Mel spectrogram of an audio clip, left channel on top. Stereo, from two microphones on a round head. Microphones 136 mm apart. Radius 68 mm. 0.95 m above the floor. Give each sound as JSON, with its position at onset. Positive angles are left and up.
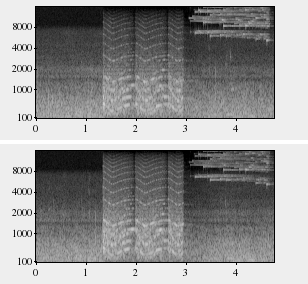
{"t": 1.3, "sound": "an alarm", "side_deg": -45, "distance_m": 0.7}
{"t": 3.1, "sound": "a chime", "side_deg": 20, "distance_m": 1.7}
